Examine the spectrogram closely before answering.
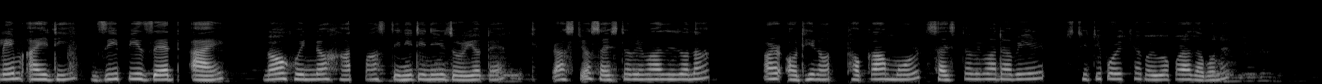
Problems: constant background noise, background conversations at intervals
